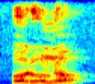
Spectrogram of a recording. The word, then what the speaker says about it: অরুণ: আর মূর্ধন্য নয়ের যে উচ্চারণগুলো, এই যে অরুণ, মূর্ধন্য বলতে গেলে আমাদের জিভটা একটু উল্টো হয়ে মূর্ধায় চলে যায়, সেইটা খেয়াল রাখতে হবে। অরুণ, অরুণ নয়, অরুণ, অরুণ রথ চূড়া, ডয় শূন্য রয়ের উচ্চারণ।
